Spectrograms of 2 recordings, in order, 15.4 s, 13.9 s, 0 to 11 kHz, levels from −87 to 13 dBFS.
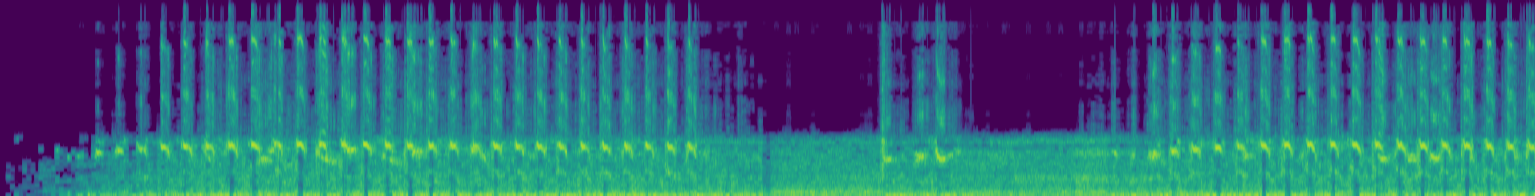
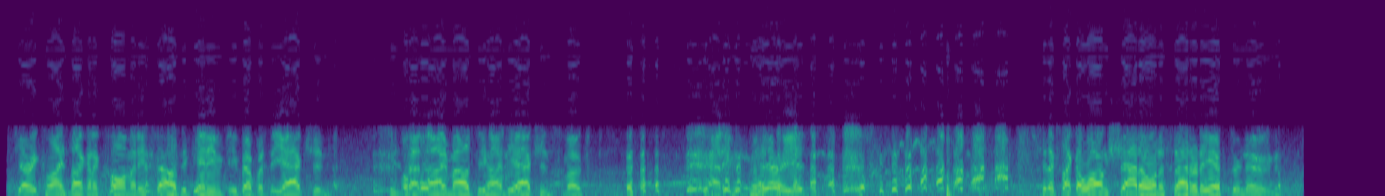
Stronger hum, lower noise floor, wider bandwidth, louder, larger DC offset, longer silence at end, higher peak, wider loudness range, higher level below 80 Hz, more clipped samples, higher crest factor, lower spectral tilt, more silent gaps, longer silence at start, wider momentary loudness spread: neither; second, -38 dBFS vs under -90 dBFS; first, 11 kHz vs 4.1 kHz; first, -5 LUFS vs -16 LUFS; first, 0.9% vs under 0.1%; second, 0 s vs 0.85 s; about the same, 0 dBFS vs 0 dBFS; about the same, 6 LU vs 4 LU; first, -20 dBFS vs -56 dBFS; first, 3% vs under 0.1%; second, 8 dB vs 16 dB; second, -3.5 dB/octave vs -8.5 dB/octave; neither; first, 0.55 s vs 0.05 s; about the same, 9 LU vs 11 LU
